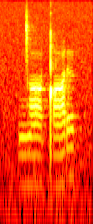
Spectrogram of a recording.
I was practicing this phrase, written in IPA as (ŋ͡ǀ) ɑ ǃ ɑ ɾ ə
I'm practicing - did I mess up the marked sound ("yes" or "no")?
no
